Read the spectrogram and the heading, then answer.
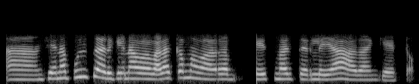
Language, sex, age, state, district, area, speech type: Tamil, female, 18-30, Tamil Nadu, Madurai, rural, conversation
